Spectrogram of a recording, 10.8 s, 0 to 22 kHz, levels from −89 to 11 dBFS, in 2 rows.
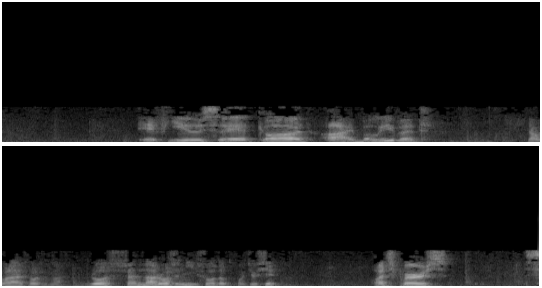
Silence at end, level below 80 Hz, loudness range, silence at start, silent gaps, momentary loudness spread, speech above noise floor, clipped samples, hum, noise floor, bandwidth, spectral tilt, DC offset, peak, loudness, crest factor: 0 s; -70 dBFS; 5 LU; 1.35 s; none; 19 LU; 28 dB; under 0.1%; none; -61 dBFS; 5.8 kHz; -8.5 dB/octave; under 0.1%; -12 dBFS; -32 LUFS; 22 dB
